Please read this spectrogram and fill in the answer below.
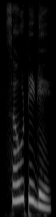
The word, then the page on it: ಸೌಟಿಗೆ: sauṭige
